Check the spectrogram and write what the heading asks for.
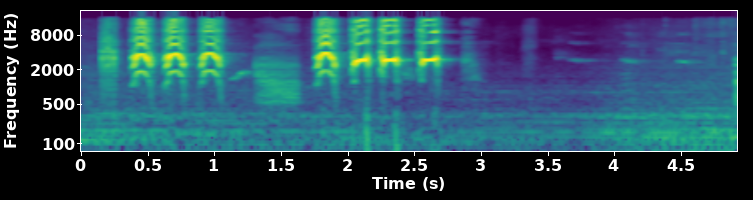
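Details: Vigorously singing Nias hill myna, recorded to lure and excite other birds: three loud harsh arching notes, a nasal buzz, then four ringing whistles, followed by near silence and faint distant calls.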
